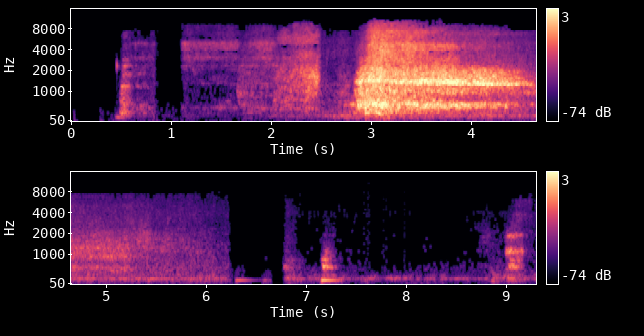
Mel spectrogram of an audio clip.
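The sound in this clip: A deep breath is taken at the close of a guided meditation: one long, loud, rushing breath, framed by fainter breathy sounds and small soft noises.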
